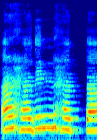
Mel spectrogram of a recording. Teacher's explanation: തെൻവീനിന് ശേഷം ഇവഹാറിൻ്റെ അക്ഷരമായിട്ടുള്ള ഹ വന്നു. തെൻവീനിലുള്ള നൂനിൻ്റെ സൗണ്ടിനെ വ്യക്തമാക്കി മണിക്കാതെ ഉച്ചരിക്കുക.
